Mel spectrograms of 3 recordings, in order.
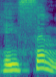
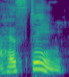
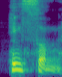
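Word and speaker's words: hasten: কিন্তু আমাদের উচ্চারণ ডাজেন্ট ম্যাটার। আমাদের হচ্ছে সিনোনিম দেখতে হবে এটার সিনোনিম কি তাহলে হেসেন বা হেস্টেন এটার অর্থটা কি এটার অর্থ হচ্ছে খুব দ্রুত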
